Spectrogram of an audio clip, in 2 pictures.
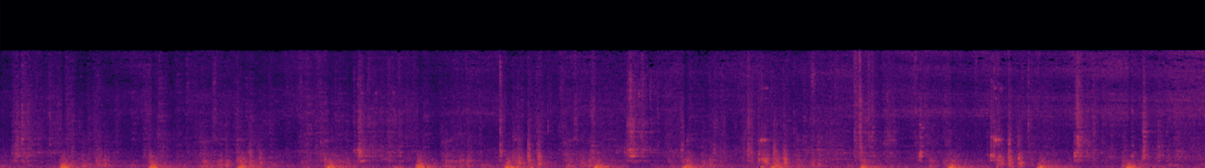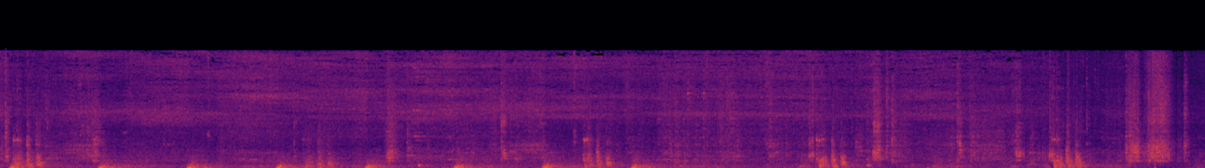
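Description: Mechanical flywheel punch presses stamping sheet-steel parts, a sharp metallic strike roughly every second over a steady din of running machinery.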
